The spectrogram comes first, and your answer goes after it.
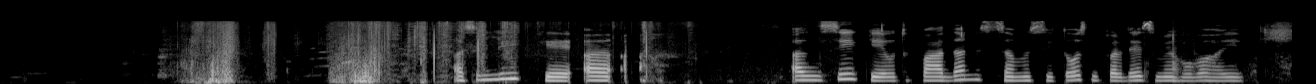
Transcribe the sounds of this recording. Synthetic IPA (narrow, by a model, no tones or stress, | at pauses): əslike | əlsikeʊt̪paːd̪ənsəmsit̪oːsnpəɾd̪eːʃmẽɦoaɦiː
